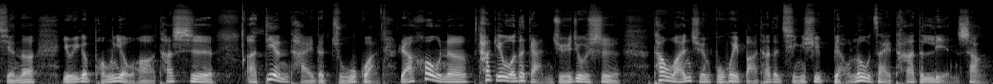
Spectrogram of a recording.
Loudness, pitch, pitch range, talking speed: -24 LUFS, 115 Hz, 100-140 Hz, 280 characters per minute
